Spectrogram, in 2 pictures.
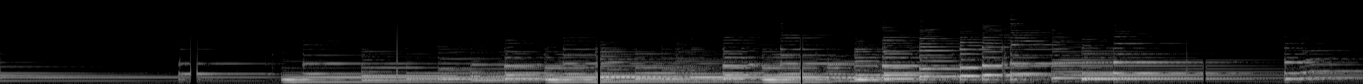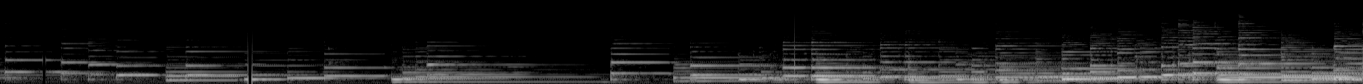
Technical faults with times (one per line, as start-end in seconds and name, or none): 1.91-1.97 gap between stream segments
3.97 gap between stream segments
5.97-6.01 gap between stream segments
8.00-8.03 gap between stream segments
10.03 gap between stream segments
11.87 dropped buffer (overrun)
12.03-12.06 gap between stream segments
14.06-14.09 gap between stream segments
16.11-16.15 gap between stream segments
21.58 dropped buffer (overrun)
